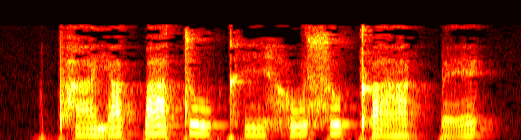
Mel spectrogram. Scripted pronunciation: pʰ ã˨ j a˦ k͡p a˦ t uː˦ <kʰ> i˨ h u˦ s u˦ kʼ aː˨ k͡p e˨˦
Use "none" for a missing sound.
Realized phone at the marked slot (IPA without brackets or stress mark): kʰ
